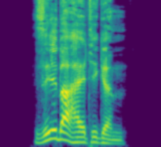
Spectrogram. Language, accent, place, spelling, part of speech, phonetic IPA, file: German, Germany, Berlin, silberhaltigem, adjective, [ˈzɪlbɐˌhaltɪɡəm], De-silberhaltigem.ogg
- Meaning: strong dative masculine/neuter singular of silberhaltig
